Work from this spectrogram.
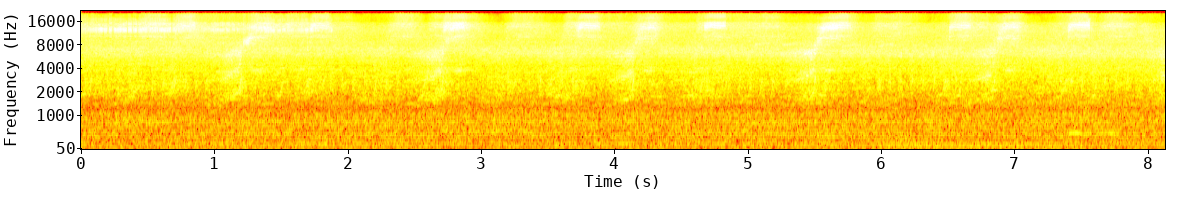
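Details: Cicadas singing on a sunny summer mountain, a calm, peaceful scene: overlapping bright buzzy pulses that sweep upward, repeating roughly every second or so from several callers, over a steady hiss of background insect noise.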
